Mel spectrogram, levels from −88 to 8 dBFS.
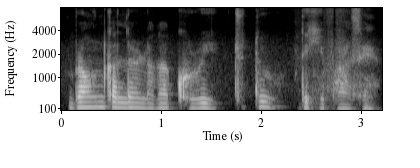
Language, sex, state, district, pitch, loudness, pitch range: Nagamese, male, Nagaland, Kohima, 135 Hz, -23 LUFS, 125-150 Hz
